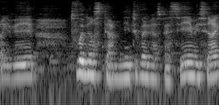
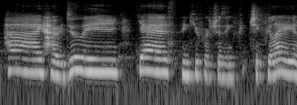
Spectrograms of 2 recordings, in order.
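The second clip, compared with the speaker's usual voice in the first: friendly cashier voice; 4 semitones higher, slower than usual. Retold or imitated. Imitating friendly Chick-fil-A staff.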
